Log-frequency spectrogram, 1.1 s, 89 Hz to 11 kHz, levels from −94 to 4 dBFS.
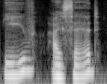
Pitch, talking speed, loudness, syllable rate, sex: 155 Hz, 170 wpm, -17 LUFS, 5.0 syllables/s, female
